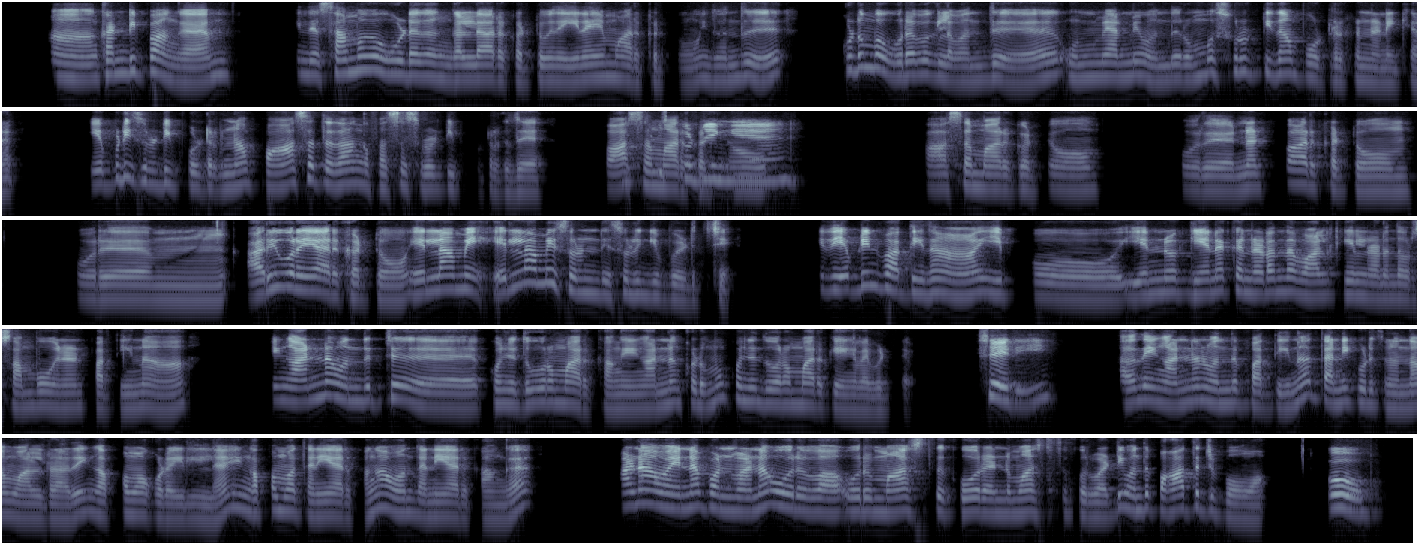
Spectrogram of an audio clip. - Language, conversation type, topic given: Tamil, podcast, இணையமும் சமூக ஊடகங்களும் குடும்ப உறவுகளில் தலைமுறைகளுக்கிடையேயான தூரத்தை எப்படிக் குறைத்தன?
- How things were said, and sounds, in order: in English: "ஃபர்ஸ்ட்"; "எப்படி" said as "எப்புடி"; drawn out: "ம்"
